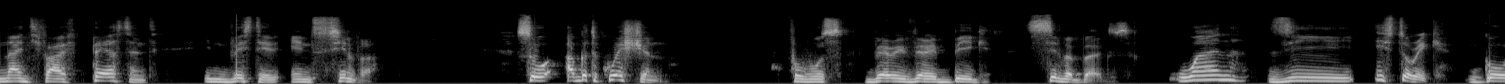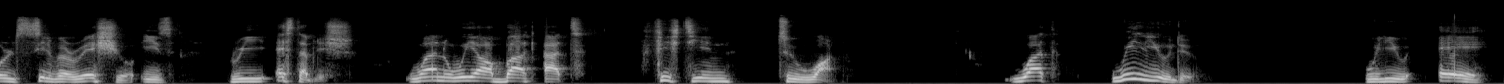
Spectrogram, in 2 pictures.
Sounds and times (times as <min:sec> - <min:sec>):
Speech: 0:00.0 - 0:03.8, 0:05.1 - 0:06.7, 0:07.8 - 0:16.8, 0:17.4 - 0:23.6, 0:25.1 - 0:27.2, 0:28.7 - 0:30.0.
